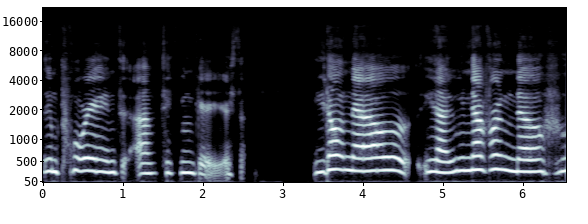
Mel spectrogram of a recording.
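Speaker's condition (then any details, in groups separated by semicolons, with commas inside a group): Cerebral palsy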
